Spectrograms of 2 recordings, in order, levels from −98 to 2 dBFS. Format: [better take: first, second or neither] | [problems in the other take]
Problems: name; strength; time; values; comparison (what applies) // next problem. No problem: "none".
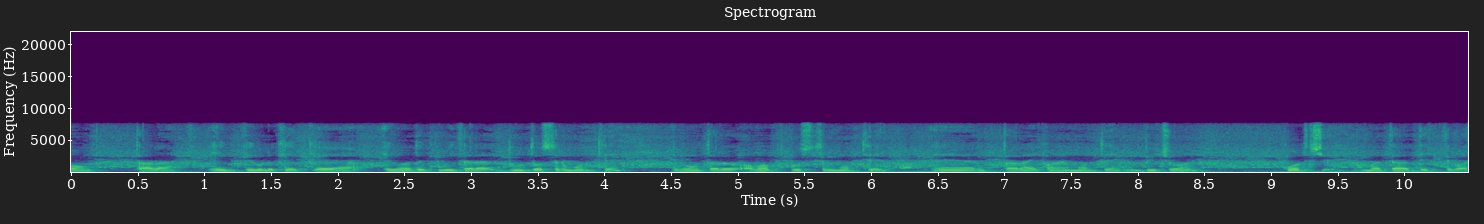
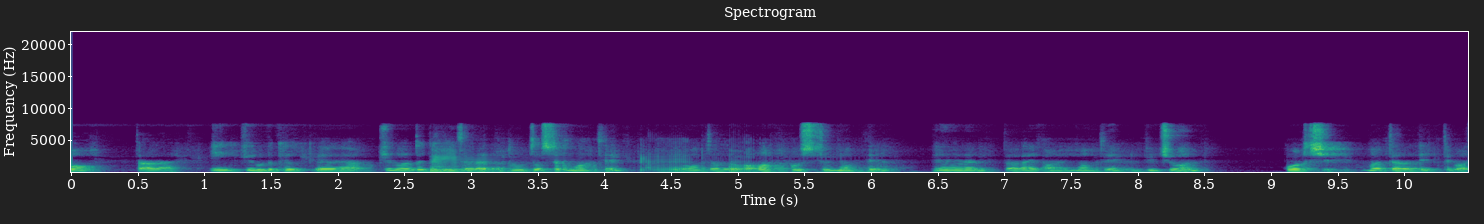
first | noise reduction (neural mask model DeepFilterNet 3)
